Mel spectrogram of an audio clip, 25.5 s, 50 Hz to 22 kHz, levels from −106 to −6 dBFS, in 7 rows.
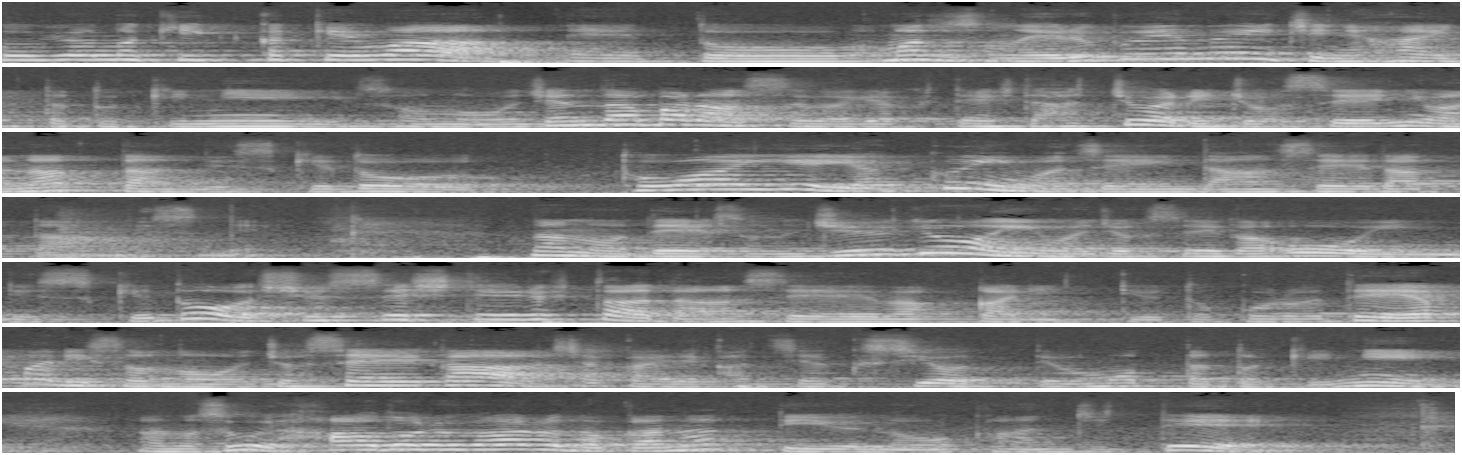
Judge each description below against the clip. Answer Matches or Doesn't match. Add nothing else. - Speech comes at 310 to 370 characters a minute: Doesn't match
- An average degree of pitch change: Doesn't match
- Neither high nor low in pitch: Matches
